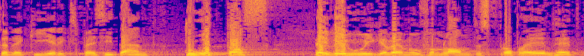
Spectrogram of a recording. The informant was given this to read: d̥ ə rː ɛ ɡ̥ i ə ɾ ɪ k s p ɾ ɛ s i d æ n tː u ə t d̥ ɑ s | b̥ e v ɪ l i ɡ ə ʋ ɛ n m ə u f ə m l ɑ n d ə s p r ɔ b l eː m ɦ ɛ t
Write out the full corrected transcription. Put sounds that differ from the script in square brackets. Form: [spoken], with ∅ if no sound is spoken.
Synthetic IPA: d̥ ə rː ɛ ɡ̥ i ə ɾ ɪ k s p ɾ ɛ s i d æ n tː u ə t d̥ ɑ s | b̥ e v ɪ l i ɡ ə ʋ ɛ n m ə u f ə m l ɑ n d ə s p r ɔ b l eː m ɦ ɛ t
